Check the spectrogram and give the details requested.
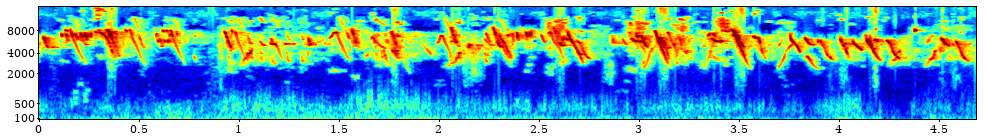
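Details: Rapid, bright chirps from a saffron finch form a lively, continuous twittering string, high and busy, with a quiet low rumble beneath.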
